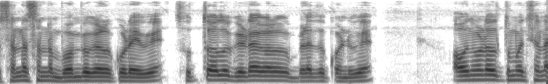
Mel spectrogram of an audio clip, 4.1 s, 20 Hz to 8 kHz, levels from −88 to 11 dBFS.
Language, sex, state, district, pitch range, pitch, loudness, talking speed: Kannada, male, Karnataka, Koppal, 140-160 Hz, 150 Hz, -15 LUFS, 175 wpm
